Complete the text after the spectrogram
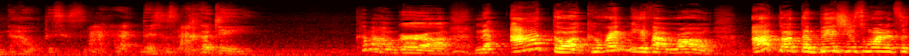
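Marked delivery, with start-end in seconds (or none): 0.1-1.9 much softer, lower, tutting it off; hushed, unimpressed aside; quiet disapproval. Retold or imitated. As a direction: mutter it under your breath like bad news. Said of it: "But Issa was like".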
